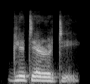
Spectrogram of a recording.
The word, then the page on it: glitterati: Indian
